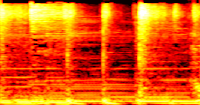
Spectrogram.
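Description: A live rock band playing between sung lines: electric bass, electric guitar and drum kit, with a steady beat of drum hits about every two-thirds of a second.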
